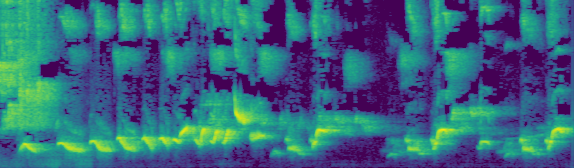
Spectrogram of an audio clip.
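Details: White-rumped shama in full vigorous song, recorded to train other shamas into answering: a varied, rapid run of rich whistled and rolling phrases climbing in pitch, with chattering notes and brief pauses.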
